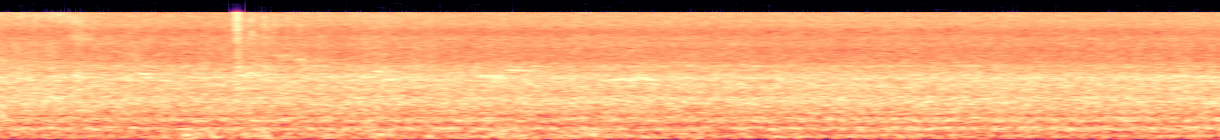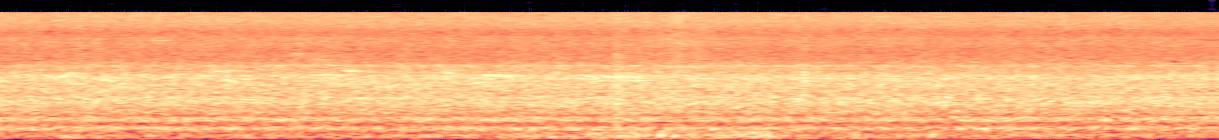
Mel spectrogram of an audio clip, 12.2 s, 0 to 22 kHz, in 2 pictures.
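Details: Honey bees from a swarm fanning at a hive box after being moved in with their queen, June 10, 2017 morning. Loud steady buzzing hum throughout, with a single faint knock near the start.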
